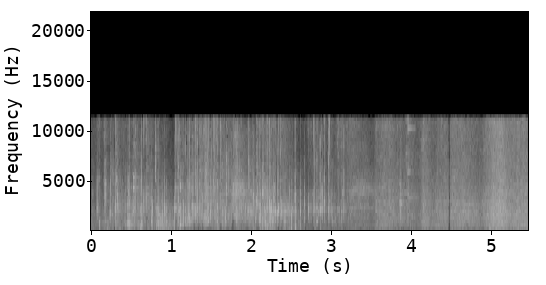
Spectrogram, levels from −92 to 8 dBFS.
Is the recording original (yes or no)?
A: yes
